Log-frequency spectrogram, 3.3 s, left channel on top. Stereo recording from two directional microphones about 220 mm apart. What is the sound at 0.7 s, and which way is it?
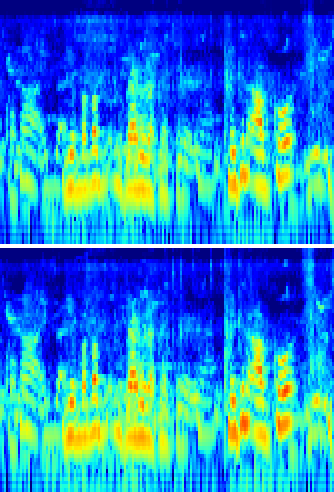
Speech, 10° right (ahead or behind).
